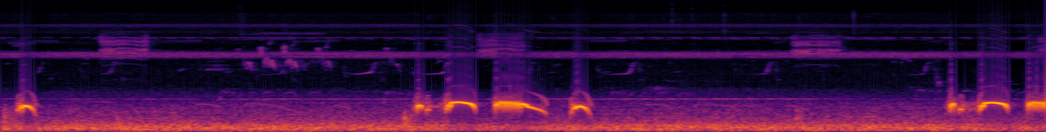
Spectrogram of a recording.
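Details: Repeated cooing of a spotted dove used for luring birds: phrases of quick hoots and a long, gently falling coo, spaced several seconds apart, with faint high chirps and steady hum.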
